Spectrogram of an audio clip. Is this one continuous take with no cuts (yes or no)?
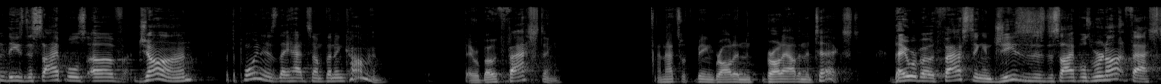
yes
